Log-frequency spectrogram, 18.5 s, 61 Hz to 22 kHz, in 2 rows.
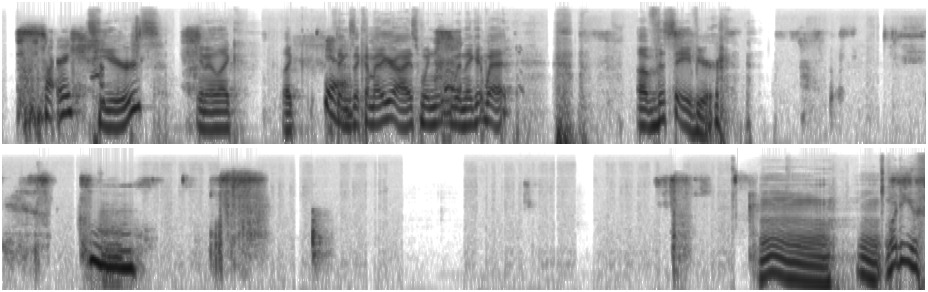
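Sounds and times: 
speech: 0:00.4 - 0:05.3, 0:06.4 - 0:07.4, 0:10.1 - 0:10.8, 0:17.8 - 0:18.4
marker squeaking across a surface: 0:07.8 - 0:09.8, 0:10.6 - 0:13.0, 0:14.0 - 0:16.8.

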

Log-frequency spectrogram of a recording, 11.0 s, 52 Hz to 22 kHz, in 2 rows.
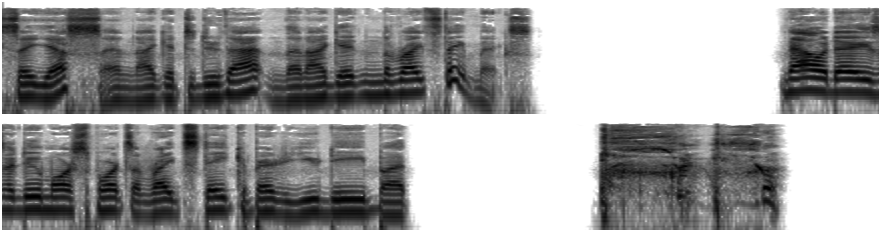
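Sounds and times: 
speech: 0:00.1 - 0:03.4, 0:04.8 - 0:08.1, 0:10.2 - 0:10.4
harsh raspy phlegmy coughing: 0:09.2 - 0:10.5.

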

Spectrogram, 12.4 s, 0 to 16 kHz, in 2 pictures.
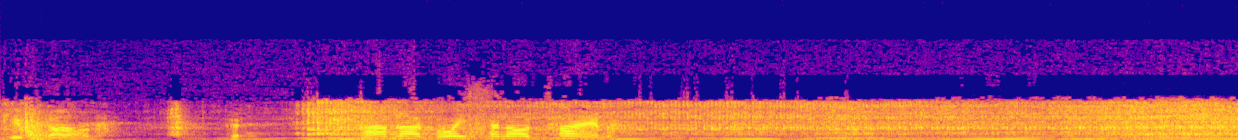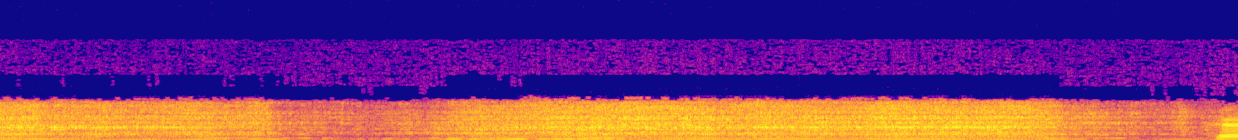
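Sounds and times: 
speech: 0:00.0 - 0:03.8
car engine roaring at speed: 0:00.0 - 0:12.3
road noise: 0:00.0 - 0:12.3.

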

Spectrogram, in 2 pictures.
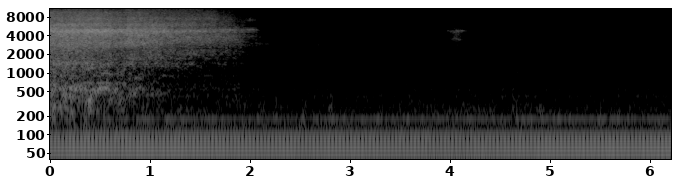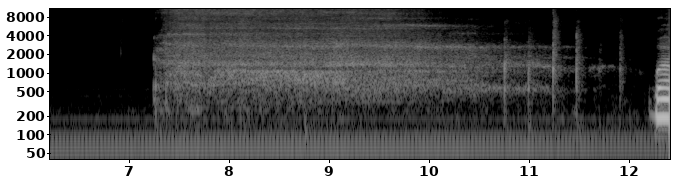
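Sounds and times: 
deep breath drawn in during a guided breathing exercise: 0:00.0 - 0:02.2, 0:07.2 - 0:11.8.

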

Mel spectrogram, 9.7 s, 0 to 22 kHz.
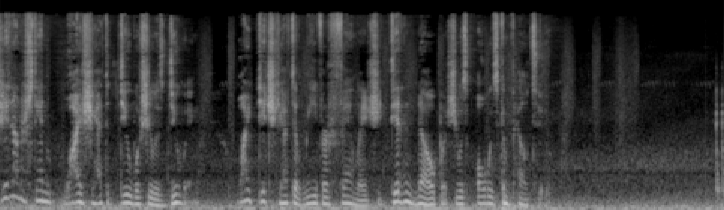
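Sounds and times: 
speech: 0:00.0 - 0:07.7
soft scraping swishes: 0:01.6 - 0:09.0
house front door creaking open: 0:09.4 - 0:09.6.

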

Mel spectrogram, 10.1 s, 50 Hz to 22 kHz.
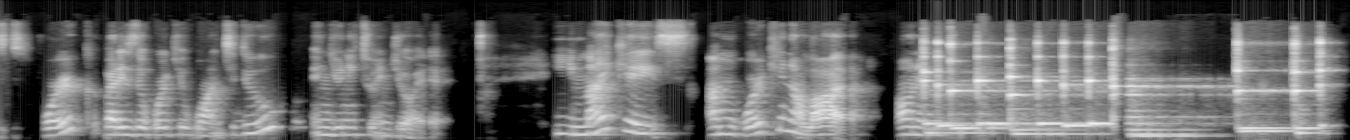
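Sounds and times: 
speech: 0:00.0 - 0:03.4, 0:04.2 - 0:08.2
phone ringtone from incoming call, bright electronic melody: 0:06.9 - 0:10.1.

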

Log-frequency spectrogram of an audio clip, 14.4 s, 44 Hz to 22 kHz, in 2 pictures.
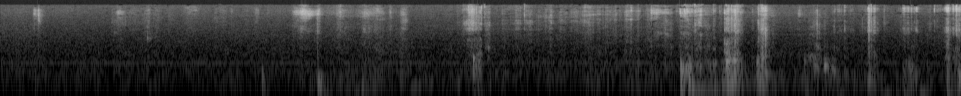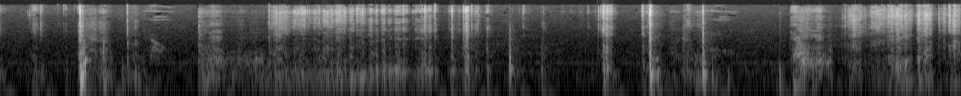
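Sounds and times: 
scissors snipping and cutting paper: 0:03.5 - 0:08.0, 0:09.2 - 0:11.0, 0:13.1 - 0:14.4.

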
